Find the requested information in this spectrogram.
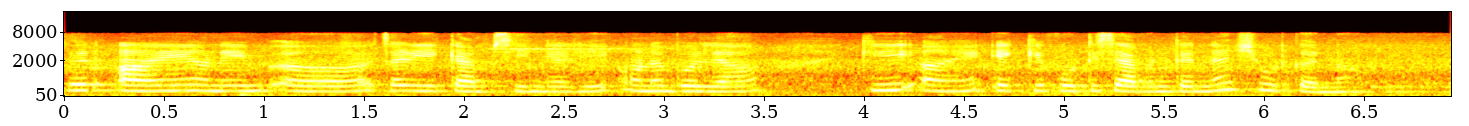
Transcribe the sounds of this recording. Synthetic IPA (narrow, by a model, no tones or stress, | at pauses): pʰɪɾaːẽːʊnẽːsaːɽiːekːɛ̃ːmpsiːnəɾɦiːʔonẽːboːljaː | kɪaːẽːʔɪkepʰoːɾʈiːsɛːʋənkəɾnɛːʃuːʈkəɾnaː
